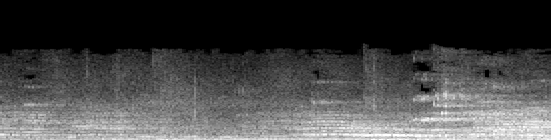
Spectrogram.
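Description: A volleyball is struck with a dull thump.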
